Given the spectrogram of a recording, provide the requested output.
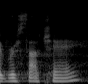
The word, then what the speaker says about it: Versace: wanted to work with i'm going to say versace that's how i pronounce it but if you're cooler than me you probably say versace but i really wanted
